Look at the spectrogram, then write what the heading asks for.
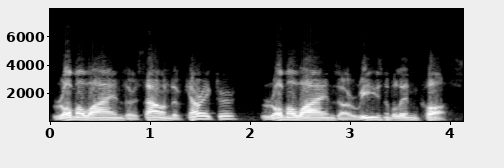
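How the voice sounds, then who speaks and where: A man's voice: medium pitch, sing-song, moderate pace. A male commercial announcer reading a 1940s radio sponsor advertisement with a polished, emphatic sales delivery. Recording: dull vintage radio broadcast recording.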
